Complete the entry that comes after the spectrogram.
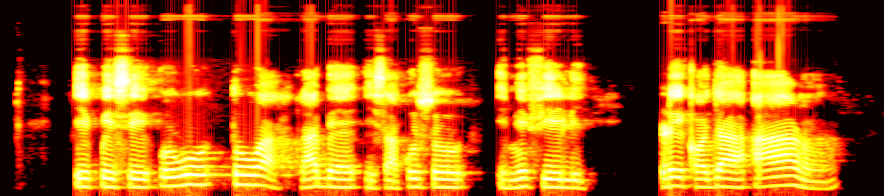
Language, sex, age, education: Yoruba, male, 30-45, tertiary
